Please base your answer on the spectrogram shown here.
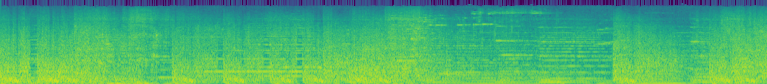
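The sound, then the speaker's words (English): Loud blasts and shattering crashes come from a movie action scene where a gunshot sends a propellant-filled barrel flying into the air. The din is dense and continuous, with a short dip partway through. “The barrel that I guess had some sort of propellant in it just got launched into the air after a gunshot.”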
